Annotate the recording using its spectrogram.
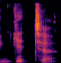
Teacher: these T's connect into one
